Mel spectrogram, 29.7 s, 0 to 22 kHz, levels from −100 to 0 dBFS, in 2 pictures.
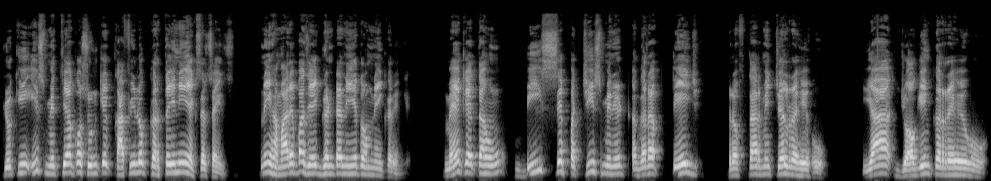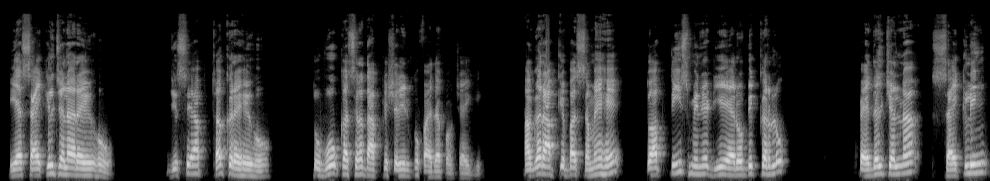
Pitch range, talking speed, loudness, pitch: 140-180 Hz, 155 wpm, -23 LUFS, 165 Hz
